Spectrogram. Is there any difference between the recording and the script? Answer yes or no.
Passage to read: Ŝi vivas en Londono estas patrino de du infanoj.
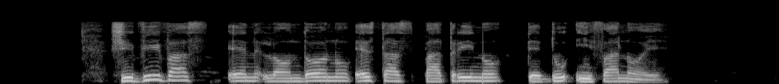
no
